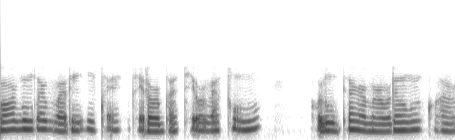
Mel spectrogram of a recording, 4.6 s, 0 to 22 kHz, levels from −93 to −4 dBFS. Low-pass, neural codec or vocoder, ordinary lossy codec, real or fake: 3.6 kHz; autoencoder, 44.1 kHz, a latent of 192 numbers a frame, MeloTTS; AAC, 32 kbps; fake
